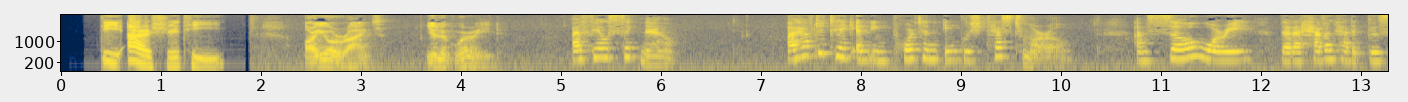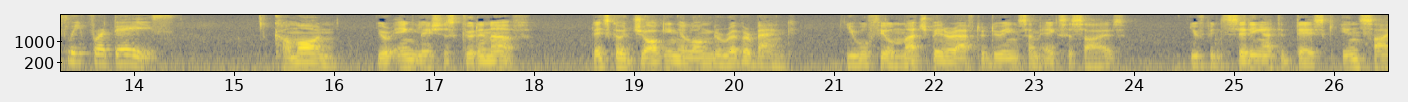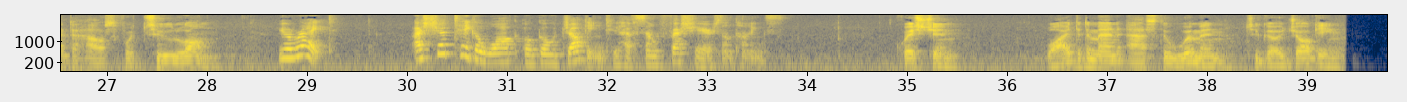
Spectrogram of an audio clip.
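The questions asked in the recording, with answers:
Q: Why did the man ask the woman to go jogging?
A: To help her feel better and get some fresh air after worrying about her test.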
